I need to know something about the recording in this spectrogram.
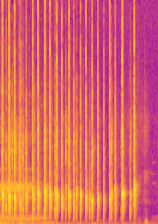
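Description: A short burst of applause from a few people, with sharp, rapid hand claps at an uneven rhythm, fading out after about three seconds alongside some faint voices at the start.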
